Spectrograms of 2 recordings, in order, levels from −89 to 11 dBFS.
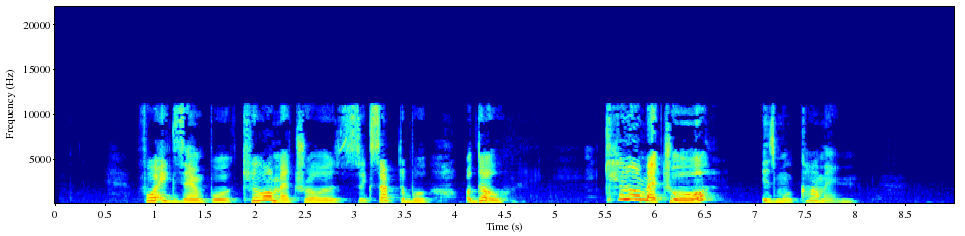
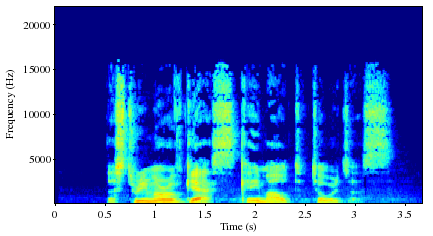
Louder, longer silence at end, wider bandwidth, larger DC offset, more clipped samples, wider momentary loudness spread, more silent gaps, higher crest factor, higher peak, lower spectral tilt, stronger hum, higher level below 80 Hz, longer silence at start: first, -19 LUFS vs -22 LUFS; first, 1.05 s vs 0.35 s; second, 11.5 kHz vs 16 kHz; neither; neither; about the same, 14 LU vs 12 LU; neither; about the same, 18 dB vs 22 dB; about the same, -2 dBFS vs 0 dBFS; about the same, -3 dB/octave vs -3.5 dB/octave; neither; second, -72 dBFS vs -64 dBFS; first, 0.9 s vs 0.55 s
